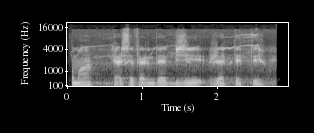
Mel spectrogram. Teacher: Hüzünlü. Aşağı doğru bir tonlama. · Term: alçalan tonlama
